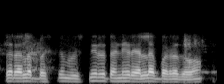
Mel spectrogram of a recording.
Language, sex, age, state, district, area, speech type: Kannada, male, 18-30, Karnataka, Chamarajanagar, rural, conversation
